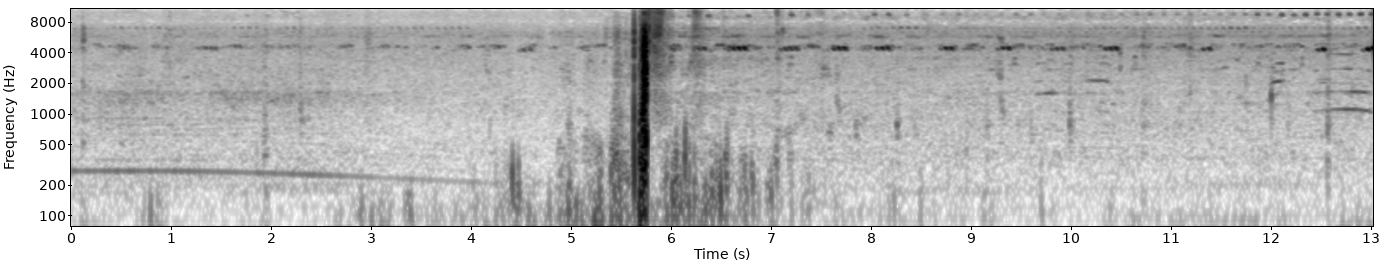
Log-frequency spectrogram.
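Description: Rubber boots stepping along a weathered wooden plank: a run of dull thumps around the middle with one sharp knock, the loudest sound. Under it, a faint high chirp repeats a few times a second, and a low hum sags slightly in pitch and fades over the first few seconds.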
